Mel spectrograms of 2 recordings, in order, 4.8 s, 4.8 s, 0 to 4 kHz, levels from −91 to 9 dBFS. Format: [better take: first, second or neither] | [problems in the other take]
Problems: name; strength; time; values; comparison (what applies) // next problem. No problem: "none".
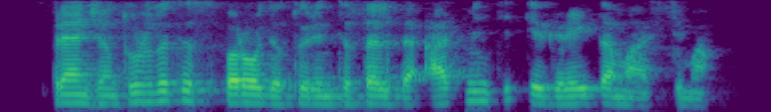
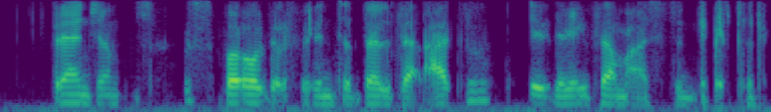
first | noise reduction (neural diffusion model UNIVERSE++)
